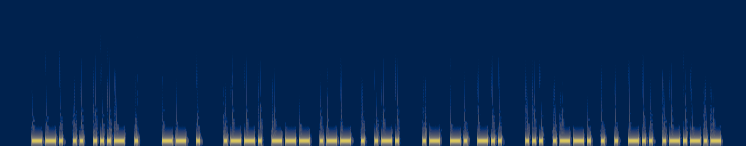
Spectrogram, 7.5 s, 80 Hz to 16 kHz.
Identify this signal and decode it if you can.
Morse code, heard as a keyed tone, about 36 wpm, 700 Hz. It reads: GIVE ME POWER AND SPEED.
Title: Sentences from Top 1000 Words - Review Part 5 - 35wpm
